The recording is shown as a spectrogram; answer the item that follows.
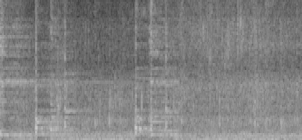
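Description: King oyster mushroom slices sizzling as they hit a hot wok of pork fat and chili sauce and are stirred, with a few sharp clinks of the steel bowl and ladle against the wok, at the start and about a second in.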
